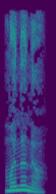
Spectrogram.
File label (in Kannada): "ಮುನ್ನಿ", Kannada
